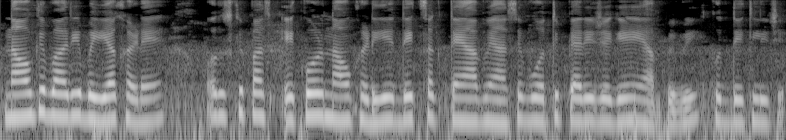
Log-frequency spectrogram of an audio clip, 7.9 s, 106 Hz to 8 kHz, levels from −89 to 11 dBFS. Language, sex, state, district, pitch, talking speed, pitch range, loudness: Hindi, male, Rajasthan, Jaipur, 195 Hz, 245 wpm, 190-215 Hz, -16 LUFS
